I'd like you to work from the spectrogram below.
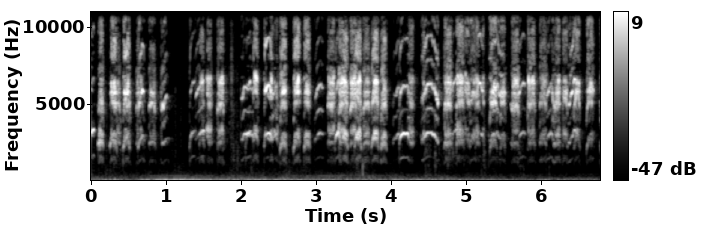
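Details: Sooty-headed bulbul singing energetically in 'gacor' style: rapid, high-pitched twittering and sharp chirps running almost without break, a short lull just after the first second, then steady dense chatter.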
